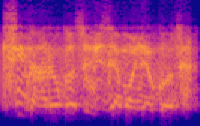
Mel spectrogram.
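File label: tank damaged, mood med, Hungarian; War Thunder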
